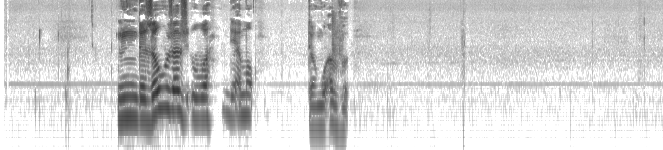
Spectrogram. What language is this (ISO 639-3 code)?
fmp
